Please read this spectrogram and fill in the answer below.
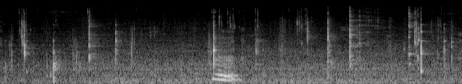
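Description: Eating utensils, spoon and chopsticks, clicking and scraping against glass and ceramic bowls in a string of light, irregular clinks. A brief voice sound comes a little past halfway.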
